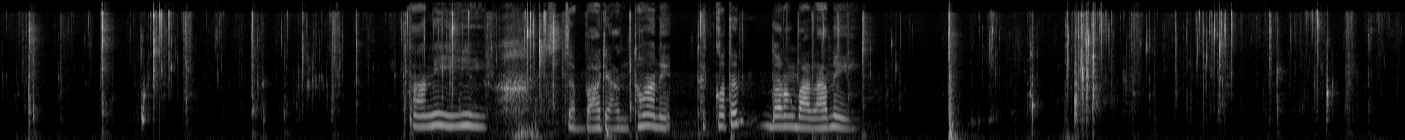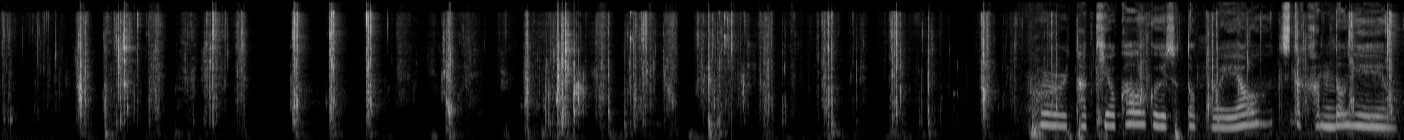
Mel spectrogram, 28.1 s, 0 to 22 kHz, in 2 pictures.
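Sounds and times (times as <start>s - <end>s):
slime squeezed by hand: 4.1s - 7.4s.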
